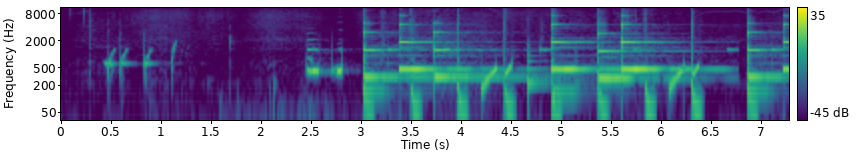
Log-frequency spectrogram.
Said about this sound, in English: So the phone is ringing.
